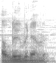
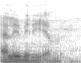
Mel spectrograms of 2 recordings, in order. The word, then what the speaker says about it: aluminium: at crimson for saying aluminum because it's not bloody aluminum its spelt aluminium so it's pronounced aluminium I'm really sorry for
